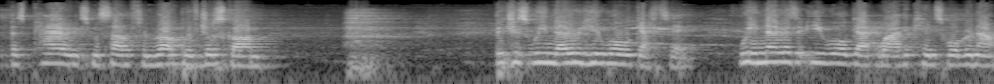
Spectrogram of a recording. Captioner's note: exhale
